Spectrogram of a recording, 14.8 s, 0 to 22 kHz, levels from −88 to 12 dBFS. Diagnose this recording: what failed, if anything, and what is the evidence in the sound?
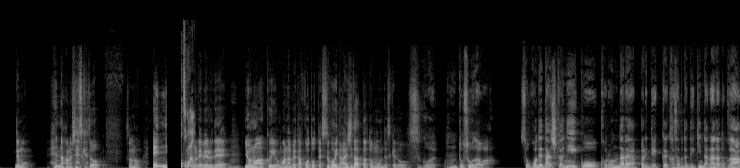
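At the playback stage, a playback stall cuts the speech off mid-flow at 3.34 s and leaves silence until 3.63 s, about 0.28 s. On a waveform this is a flat line with abrupt edges on both sides. On a spectrogram it is a clean vertical blank band across all frequencies. The likely cause is the player's buffer running dry or its audio thread being blocked, so no samples reached the output.

Once output resumes, there is catch-up at higher speed from 3.63 to 3.91 s. The speech runs at twice normal speed and its pitch jumps by around ten semitones, so it sounds chipmunk-like before snapping back. On a spectrogram, harmonics and formants shift sharply upward and the syllable spacing compresses, then both return to normal at 3.91 s. The player is resampling its backlog to recover some of the time lost in the stall.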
